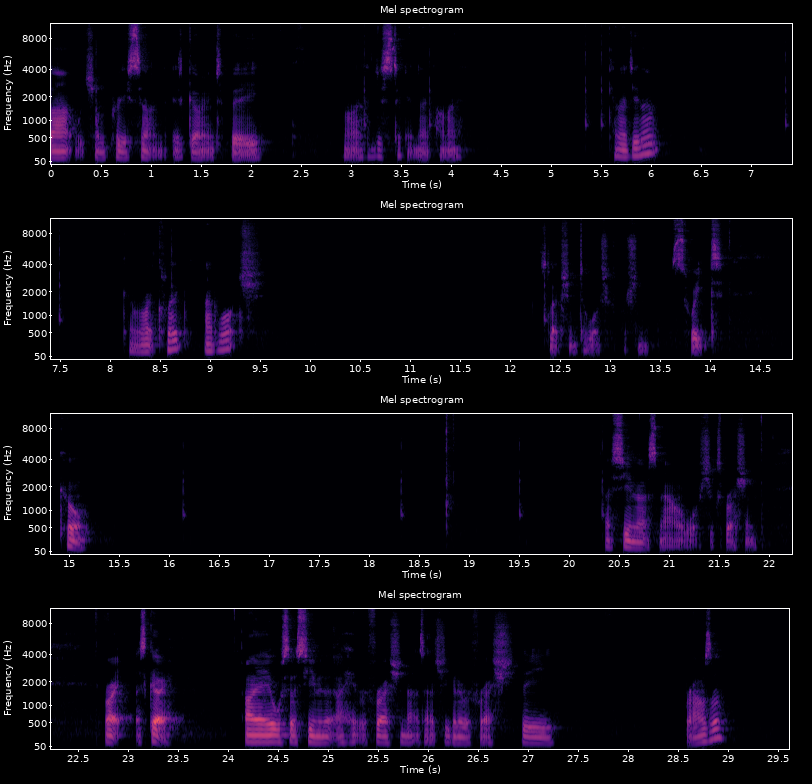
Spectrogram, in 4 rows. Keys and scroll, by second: 1.0 alt+shift+Left, 14.2 Return, 16.8 Return, 22.0 super+r.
